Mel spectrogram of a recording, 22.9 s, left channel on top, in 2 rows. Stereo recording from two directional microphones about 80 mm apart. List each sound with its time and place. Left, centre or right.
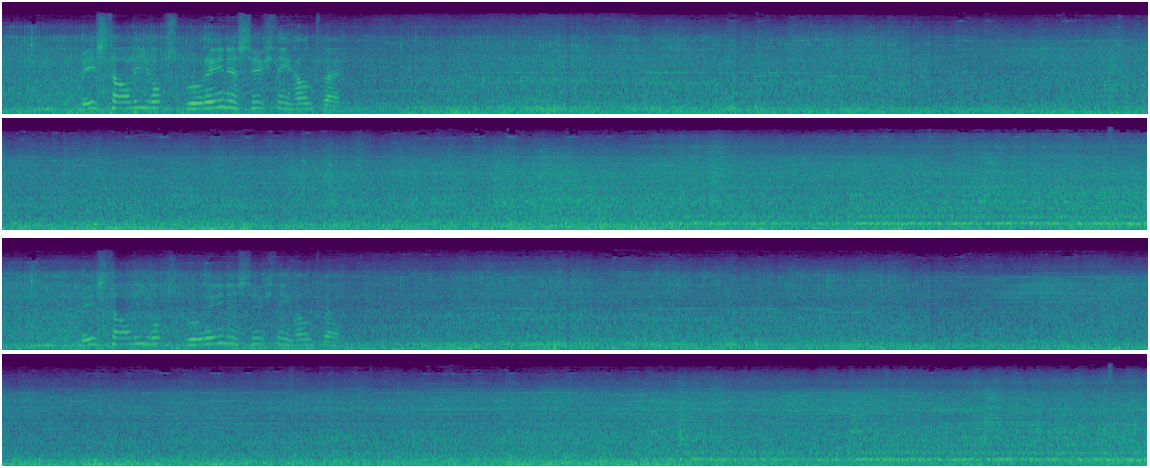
0.7 s speech: left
